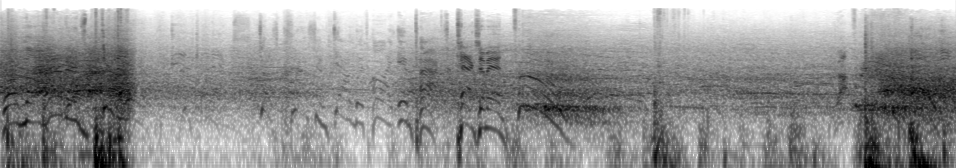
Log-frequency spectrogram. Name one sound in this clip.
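A crowd roars and cheers loudly.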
